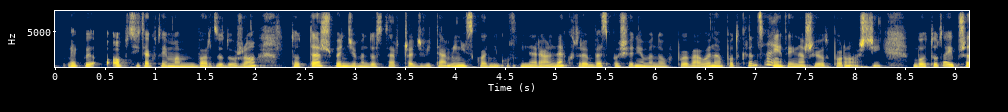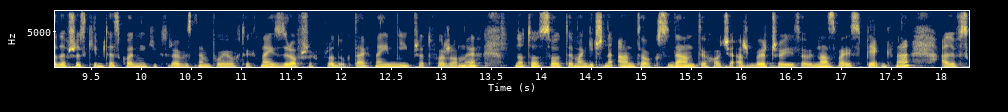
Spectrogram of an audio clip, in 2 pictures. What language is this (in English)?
Polish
